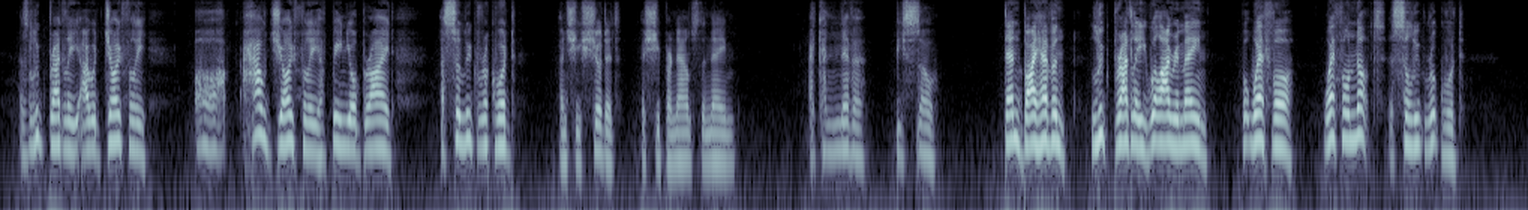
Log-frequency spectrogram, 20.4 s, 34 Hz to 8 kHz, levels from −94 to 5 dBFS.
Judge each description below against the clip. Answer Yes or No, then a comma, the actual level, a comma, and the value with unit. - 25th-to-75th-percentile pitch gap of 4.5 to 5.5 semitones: Yes, average, 4.9 semitones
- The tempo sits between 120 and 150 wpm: Yes, slow, 135 wpm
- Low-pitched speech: No, medium, 175 Hz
